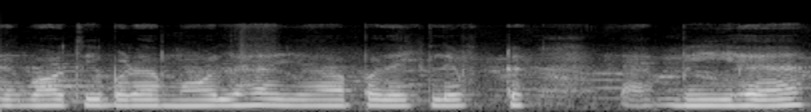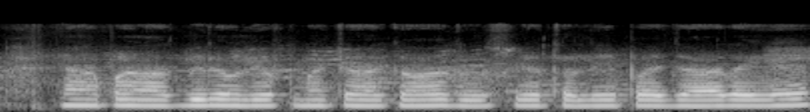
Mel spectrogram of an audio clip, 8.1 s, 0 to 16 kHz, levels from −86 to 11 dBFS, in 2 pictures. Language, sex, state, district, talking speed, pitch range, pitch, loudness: Hindi, male, Chhattisgarh, Sukma, 205 wpm, 150-155 Hz, 155 Hz, -15 LUFS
